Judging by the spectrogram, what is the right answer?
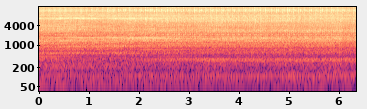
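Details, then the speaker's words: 2002-06 Toyota Camry 3.0L V6 idling during a PCV valve test, with the valve audibly clicking: a steady, even idle with no misses or knocks, only a light hiss; the engine runs normally. "so squid start this engine and let it idle a different field back you can actually even hear the valve chicken"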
